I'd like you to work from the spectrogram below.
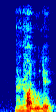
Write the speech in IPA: v y v a ʎ u ʎ e

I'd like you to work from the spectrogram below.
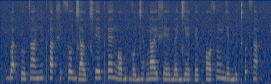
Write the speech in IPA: b a̰˦˨ ʊ̯ θ u˨ t ã˦ ɡ ĩ˦ pʰ a̰˦˨ ʊ̯ ʃ ḭ˦˨ s o˦ d͡ʑ a˨ ʊ̯ t͡ɕʰ e˦ pʰ ɛ˦ ŋ ɔ˨ b ḭ˦˨ ɡ o˨ d͡ʑ ã˦˨ ŋ a˦ ɪ̯ ʃ e˨ ɪ̯ b ɛ˨ d͡ʑ e˨ h e˨ pʰ ɔ˨ sʰ ũ˦ ɡ e˨ b i˨ kʰ ʊ˦ ʔ sʰ ã˦˨

